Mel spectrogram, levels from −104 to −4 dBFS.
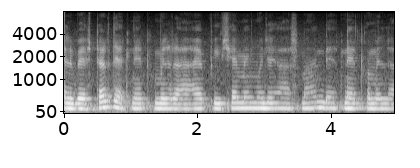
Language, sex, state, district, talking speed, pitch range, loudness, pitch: Hindi, male, Haryana, Jhajjar, 155 wpm, 145-155 Hz, -18 LUFS, 150 Hz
